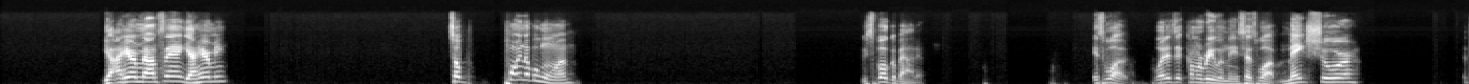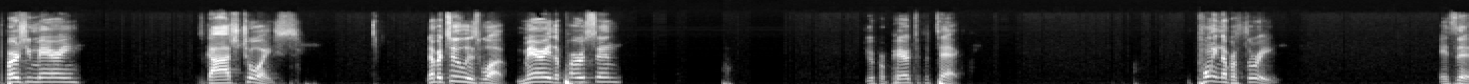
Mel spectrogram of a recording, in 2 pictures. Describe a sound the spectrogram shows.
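A man preaches with animation into a microphone, pausing often between phrases.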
